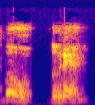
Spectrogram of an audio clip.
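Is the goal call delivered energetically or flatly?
flat. The call is delivered flatly and dismissively. The goal is treated as unimportant. The speaker calls it wrong.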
